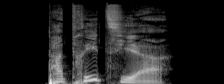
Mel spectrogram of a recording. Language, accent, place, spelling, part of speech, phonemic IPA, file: German, Germany, Berlin, Patrizier, noun, /paˈtʁiːtsiɐ/, De-Patrizier.ogg
- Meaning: patrician (member of Roman aristocracy)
